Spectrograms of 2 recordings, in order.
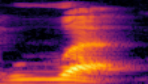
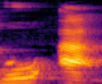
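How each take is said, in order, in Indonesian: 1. Bunyi w menghubungkan kedua vokal. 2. Hamzah memisahkan kedua vokal. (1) "tapi huwa" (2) "bukan hu'a"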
